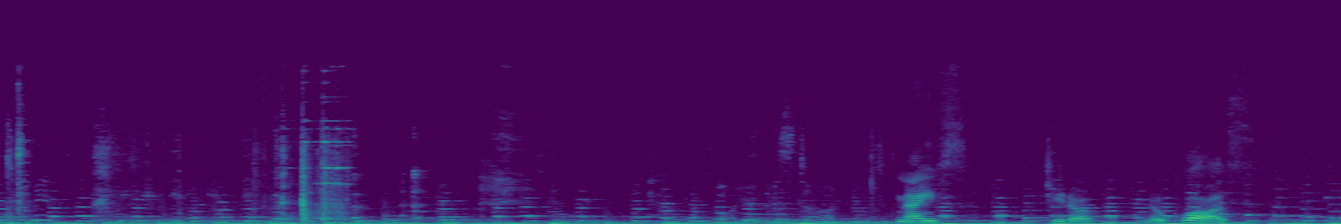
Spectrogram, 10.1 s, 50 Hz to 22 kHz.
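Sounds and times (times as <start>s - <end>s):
background music with steady beat: 0.0s - 10.0s
jar clinking on hard surface: 2.1s - 2.8s.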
